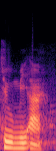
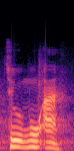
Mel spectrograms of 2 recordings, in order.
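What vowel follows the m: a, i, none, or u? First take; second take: i; u. First: The m is followed by an i vowel. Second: The m is followed by a u vowel.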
